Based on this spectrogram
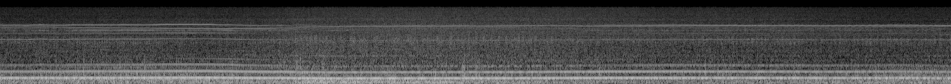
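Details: Multirotor with camera tilted 15° down causing bad vibrations: steady high whine with a strong tone near 300 Hz and higher tones, uneven buzzing motor sound; owner suspects ESC or motor bearings, unconfirmed.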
